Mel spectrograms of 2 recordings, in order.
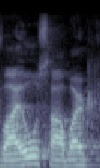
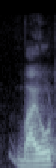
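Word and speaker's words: Biot–Savart: जिसे हम बोलते हैं बायो सावर्ट लॉ, ठीक है, बायो सावर्ट लॉ, बायो सावर्ट लॉ, ठीक है, बायो सावर्ट लॉ, टी यहाँ साइलेंट होता है, बायोट नहीं है, बायो सावर्ट लॉ।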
